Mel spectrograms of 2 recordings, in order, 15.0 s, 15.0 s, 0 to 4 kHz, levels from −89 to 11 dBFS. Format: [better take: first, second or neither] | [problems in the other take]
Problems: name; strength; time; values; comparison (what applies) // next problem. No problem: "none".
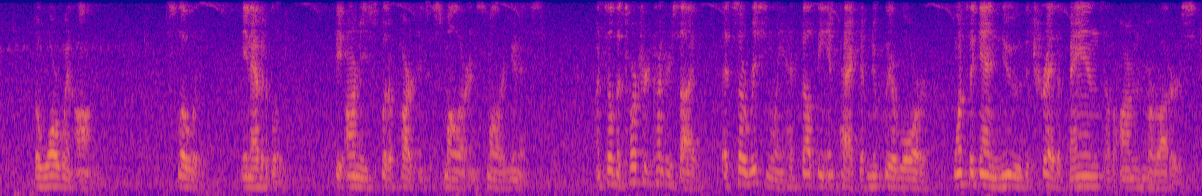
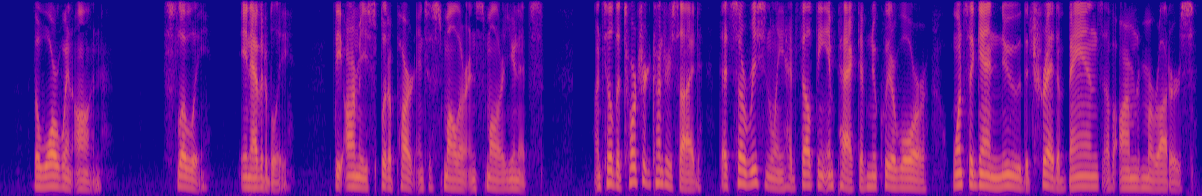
second | background sound (Drip); 14 dB below the speech // room echo; dies away in 0.3 s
